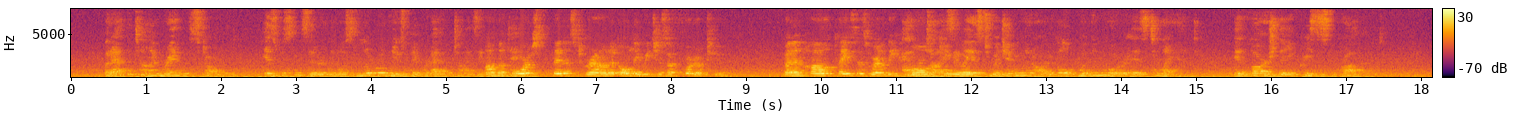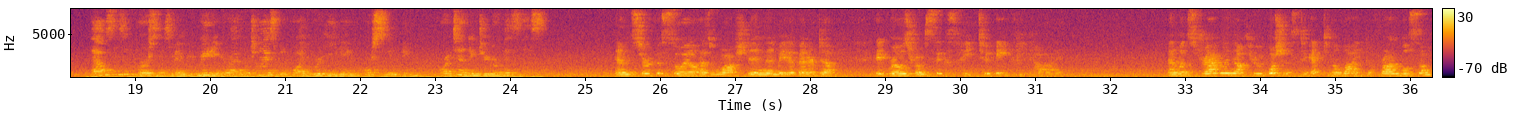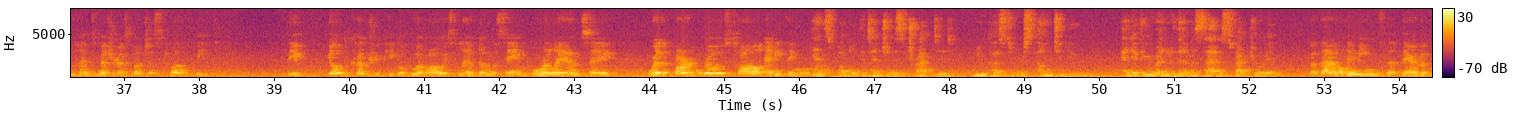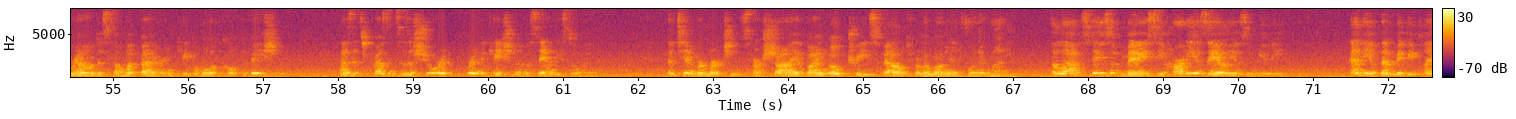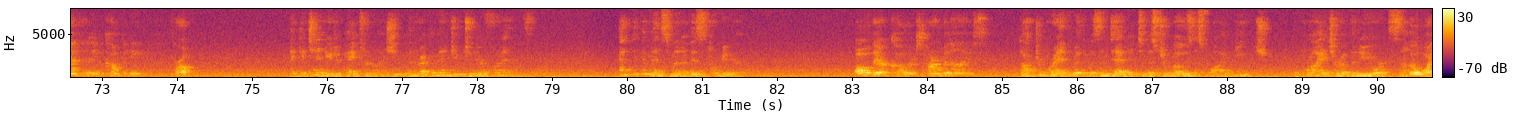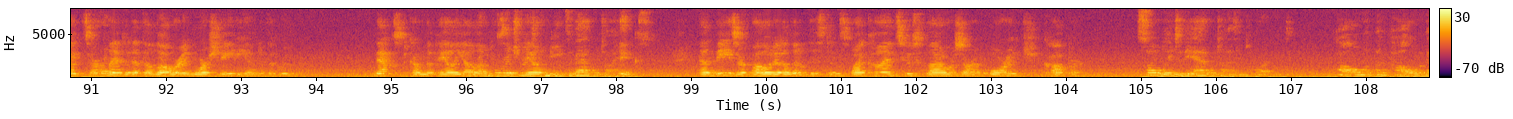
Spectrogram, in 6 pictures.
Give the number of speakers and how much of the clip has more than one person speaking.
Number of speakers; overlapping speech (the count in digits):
2, about 5%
